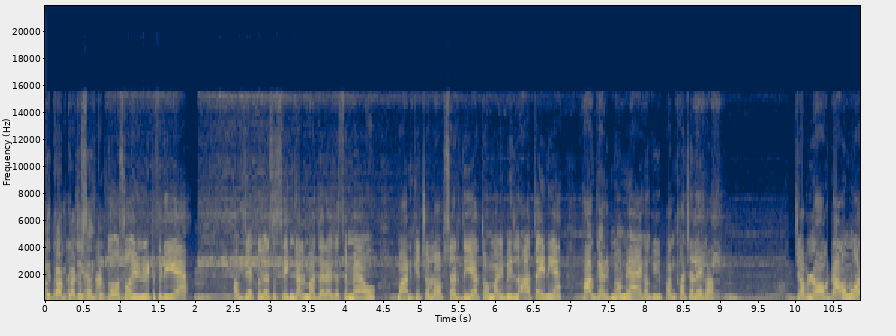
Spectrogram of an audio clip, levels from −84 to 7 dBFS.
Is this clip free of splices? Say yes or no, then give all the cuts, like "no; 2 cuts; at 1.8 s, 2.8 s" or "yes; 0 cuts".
no; 1 cut; at 9.8 s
